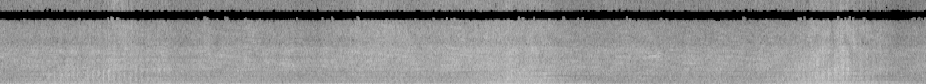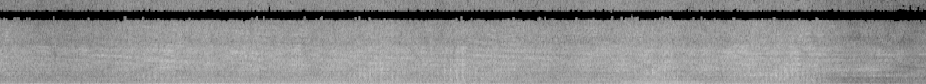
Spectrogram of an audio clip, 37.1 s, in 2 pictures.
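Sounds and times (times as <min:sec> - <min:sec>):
freight train wheels rumbling on rails: 0:00.0 - 0:37.0.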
